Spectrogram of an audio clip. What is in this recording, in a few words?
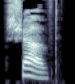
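"shoved", British English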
